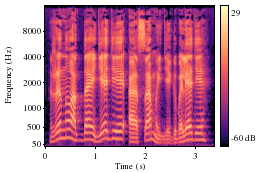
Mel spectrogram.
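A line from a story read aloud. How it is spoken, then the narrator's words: Giggling. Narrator (Russian): хихикнул Матушкин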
